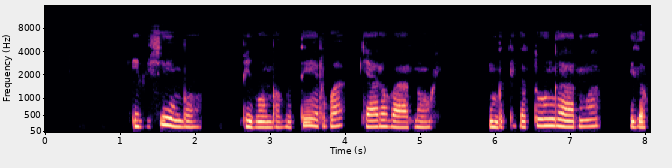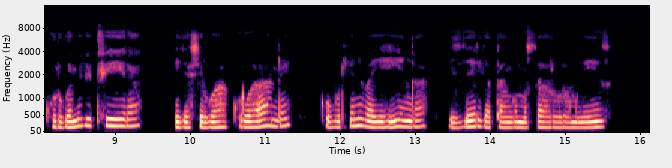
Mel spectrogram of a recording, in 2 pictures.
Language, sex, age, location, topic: Kinyarwanda, female, 25-35, Musanze, agriculture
